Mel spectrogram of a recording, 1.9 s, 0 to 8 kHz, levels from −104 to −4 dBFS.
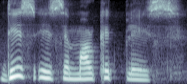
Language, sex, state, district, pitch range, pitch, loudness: English, female, Arunachal Pradesh, Lower Dibang Valley, 195-240 Hz, 205 Hz, -18 LUFS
